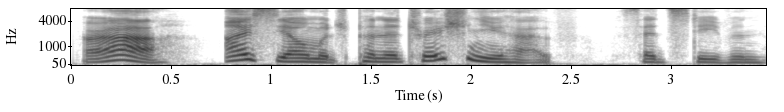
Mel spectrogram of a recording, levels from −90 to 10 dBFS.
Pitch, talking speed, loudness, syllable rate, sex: 190 Hz, 175 wpm, -18 LUFS, 4.8 syllables/s, female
